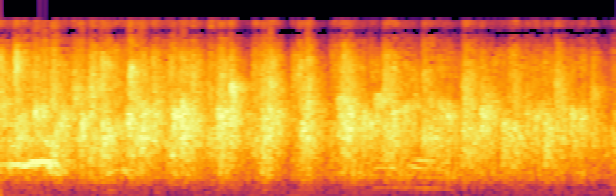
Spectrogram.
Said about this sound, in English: Anyway, a round of applause for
